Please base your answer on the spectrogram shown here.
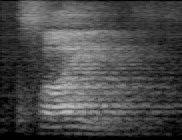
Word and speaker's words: sign: Like in sign. Sign. Or design. Design. We don't pronounce it G، ما بننطقش هنا حرف أو صوت الجا، بنقول sign design كأن حرف الجي كتب ولم ينطق.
